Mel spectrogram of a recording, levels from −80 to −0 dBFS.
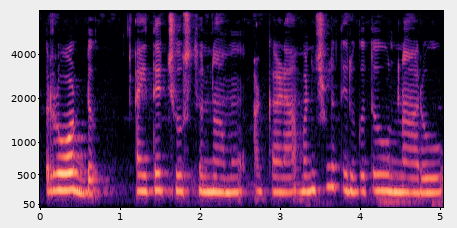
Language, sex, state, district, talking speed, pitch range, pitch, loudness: Telugu, female, Andhra Pradesh, Sri Satya Sai, 85 wpm, 230-255 Hz, 240 Hz, -18 LUFS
